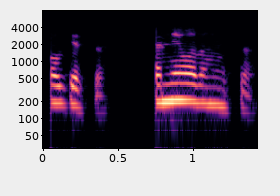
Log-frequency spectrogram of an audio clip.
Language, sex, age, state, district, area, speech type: Telugu, male, 60+, Andhra Pradesh, West Godavari, rural, conversation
